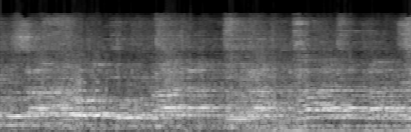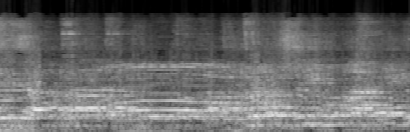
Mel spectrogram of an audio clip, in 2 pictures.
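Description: A man and a woman singing a Portuguese gospel song into microphones over instrumental accompaniment with a steady bass line and light cymbal hits, loud and continuous.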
